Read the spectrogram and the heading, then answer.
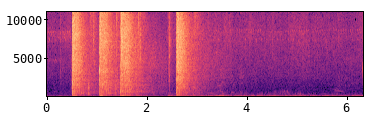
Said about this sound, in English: The sounds you're now hearing are those of the squad loading their muskets. Now the men bring muskets to shoulders, cock the hammers, and fire.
